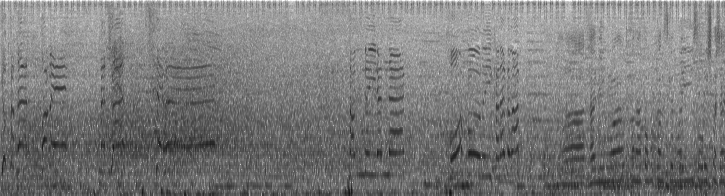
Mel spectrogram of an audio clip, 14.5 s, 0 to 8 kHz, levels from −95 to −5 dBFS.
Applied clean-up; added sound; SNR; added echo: none; Cricket; 8 dB; none.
